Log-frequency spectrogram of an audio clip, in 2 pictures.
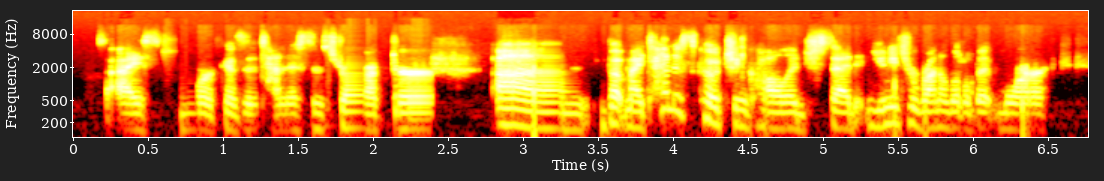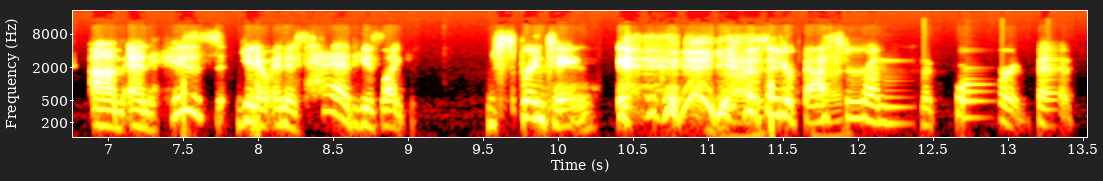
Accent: West Coast, United States; So, I went to school, I grew up on the West Coast and I went to school at Pratt in Brooklyn.

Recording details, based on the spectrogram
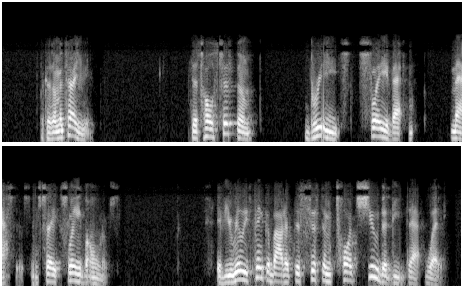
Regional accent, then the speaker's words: United States; I'm from America. The land of the free, home of the brave.

